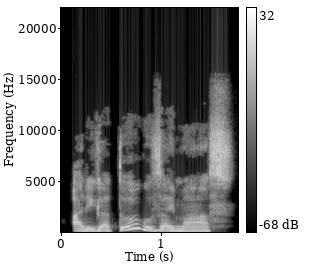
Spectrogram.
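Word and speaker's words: ありがとうございます: তাই দীর্ঘ উচ্চারণের ক্ষেত্রে আমরা এই চিহ্নটি ব্যবহার করব। বোঝা গেছে? তাহলে আমার সাথে বলুন। আরি গাত গোজাই মাছ আরিগাত গোজাই মাছ আরিগাত গোজাই মাছ আর আজকের শেষ শব্দ দুঃখিত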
